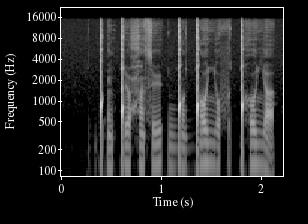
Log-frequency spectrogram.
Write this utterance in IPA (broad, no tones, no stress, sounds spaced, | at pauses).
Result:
ǃʼ ẽ ǃ y ħ ə̃ s y | ŋ͡ǃ ɔ ŋ͡ǃ ɔ ʎ ɔ f ə ǃʰ o ʎ a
